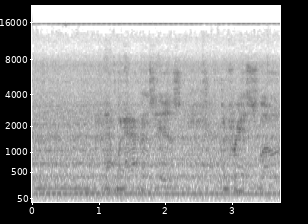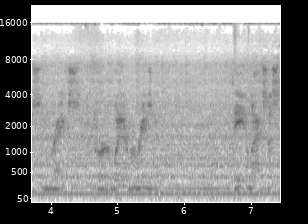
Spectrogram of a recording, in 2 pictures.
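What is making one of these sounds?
An older man speaks calmly through a television speaker.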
